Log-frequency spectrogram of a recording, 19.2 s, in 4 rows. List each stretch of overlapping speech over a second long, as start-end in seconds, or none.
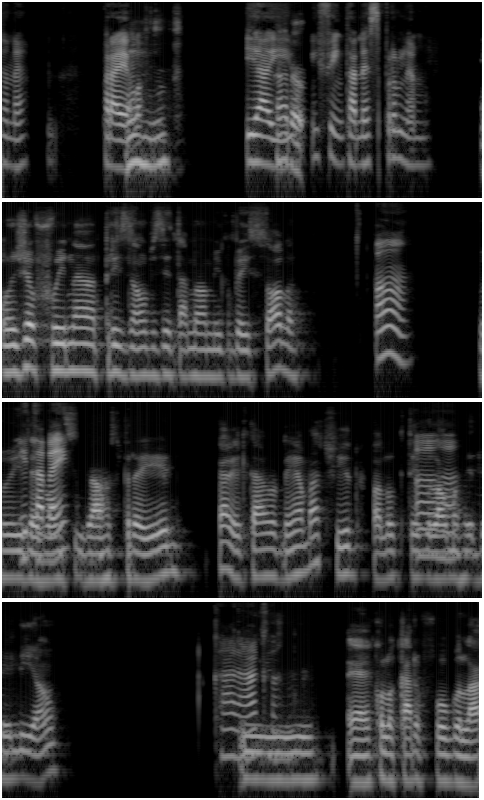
none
